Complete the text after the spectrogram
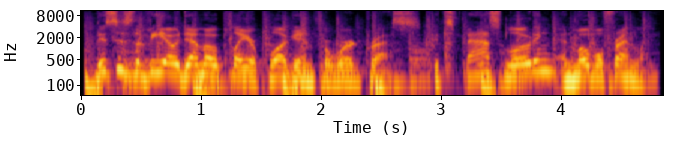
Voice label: voice over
